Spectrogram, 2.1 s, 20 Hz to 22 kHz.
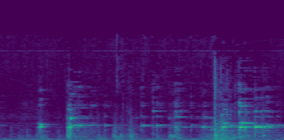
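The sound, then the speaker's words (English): Glass jars clink and knock together in a quick, irregular series of bright, ringing taps, with a couple of louder clatters as they are shifted around in a crowded fridge while someone digs out white wine vinegar. “which requires that I dig out some white wine vinegar. I have 14 million jars of stuff in the fridge.”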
